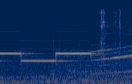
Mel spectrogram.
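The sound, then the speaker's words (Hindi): A car alarm going off, loud steady electronic tones that switch back and forth between two pitches, then turn into a rising sweep, sounding alone without talk. “जाओ इस alarm को बंद करो जल्दी।”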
